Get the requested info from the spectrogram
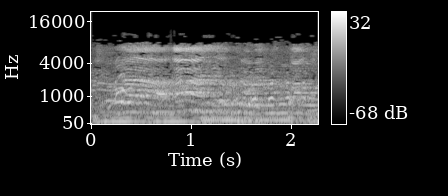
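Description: Music with a steady bass line playing under a group of people's excited overlapping voices and calls.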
